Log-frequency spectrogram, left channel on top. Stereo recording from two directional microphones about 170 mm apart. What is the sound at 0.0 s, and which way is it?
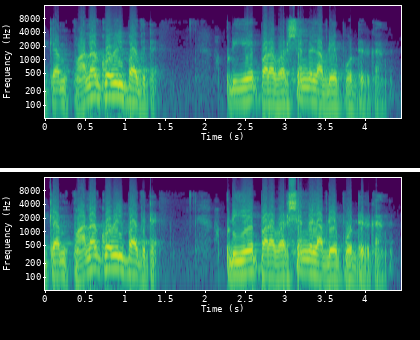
A man's voice, 20° right (ahead or behind).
